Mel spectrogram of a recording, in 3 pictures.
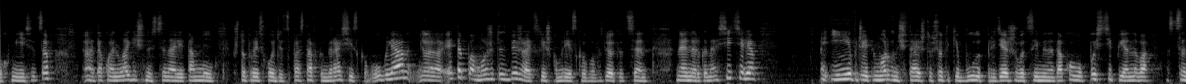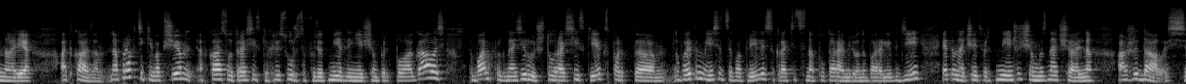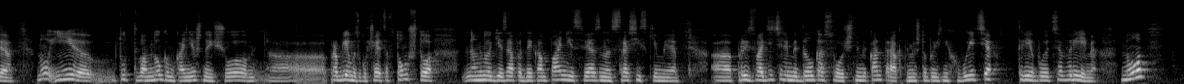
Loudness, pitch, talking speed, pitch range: -25 LUFS, 190 Hz, 165 wpm, 175-210 Hz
